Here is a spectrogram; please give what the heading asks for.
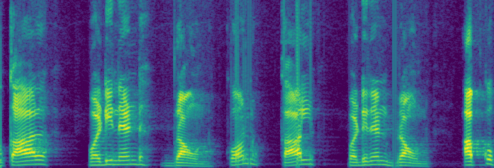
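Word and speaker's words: Braun: याद रखना है बस ये ब्राउन हालांकि इसका spelling B आर ए यू एन है बट जैसे मॉनिटर ब्लैक मॉनिटर रहता है ब्राउन मॉनिटर रहता है वाइट मॉनिटर याद रख सकते हो ब्राउन मॉनिटर ब्राउन मॉनिटर तो ब्राउन से ब्राउन नाम याद रह जाएगा स्पेलिंग भले अलग है कब किया था इन्वेंट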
